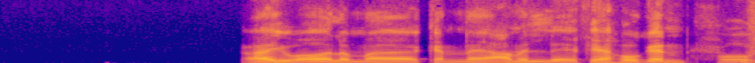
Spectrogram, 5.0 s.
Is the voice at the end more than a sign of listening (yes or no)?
no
